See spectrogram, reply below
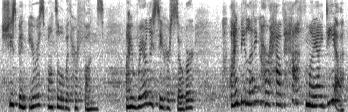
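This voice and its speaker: A woman's voice: a little high, big pitch swings, moderate pace. An actress playing a careworn, practical woman farmer in a video game, guarded but kindly. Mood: doubtful, saddened. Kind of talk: video game cutscene acting.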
